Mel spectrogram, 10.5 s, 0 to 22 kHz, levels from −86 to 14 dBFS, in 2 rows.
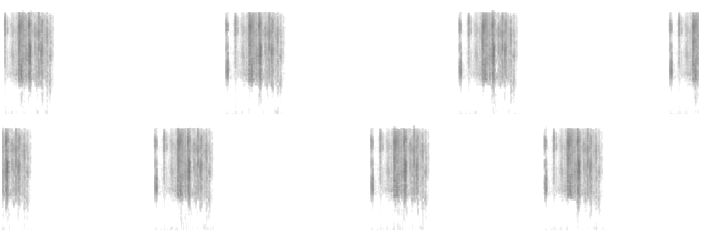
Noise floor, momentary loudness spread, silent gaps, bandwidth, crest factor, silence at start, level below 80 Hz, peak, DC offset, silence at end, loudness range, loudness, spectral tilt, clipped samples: under -90 dBFS; 14 LU; 0.42-1.60 s, 2.15-3.35 s, 3.90-4.93 s, 5.47-6.30 s, 6.84-7.92 s, 8.46-9.22 s; 16 kHz; 34 dB; 0 s; under -90 dBFS; -8 dBFS; under 0.1%; 0.7 s; 1 LU; -35 LUFS; 7.5 dB/octave; under 0.1%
